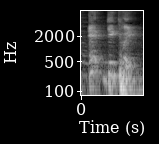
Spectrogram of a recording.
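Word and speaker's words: ἐκδικέω: The Greek translation of this very word is etdikeo. Etdikeo. And it's spelled E-K-D-I-K-E-O, which is translated as one who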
